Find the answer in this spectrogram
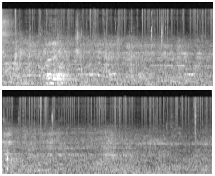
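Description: Faint court ambience during a padel rally, with one sharp click of a padel racket striking the ball about four seconds in.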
